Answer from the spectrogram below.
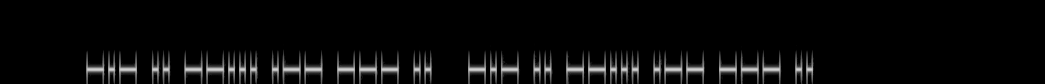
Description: Morse code, heard as a keyed tone, about 22 wpm, 700 Hz. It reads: KI7WOI KI7WOI
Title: USA Call Signs Repeated 2x 22wpm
